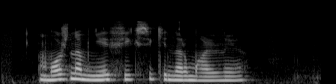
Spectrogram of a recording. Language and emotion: Russian, neutral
